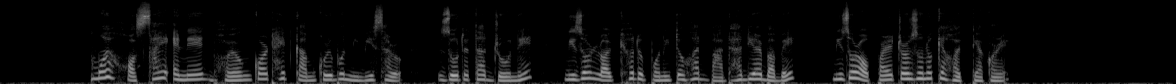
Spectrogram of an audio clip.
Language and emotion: Assamese, fearful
